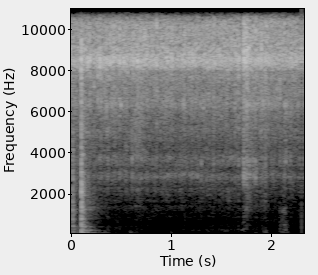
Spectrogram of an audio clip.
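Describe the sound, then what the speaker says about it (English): A grated potato, onion and egg mixture frying on low heat in a pan, giving a continuous soft sizzle and hiss with a couple of faint scraping knocks. "Mix with salt and pepper and fry on low heat."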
